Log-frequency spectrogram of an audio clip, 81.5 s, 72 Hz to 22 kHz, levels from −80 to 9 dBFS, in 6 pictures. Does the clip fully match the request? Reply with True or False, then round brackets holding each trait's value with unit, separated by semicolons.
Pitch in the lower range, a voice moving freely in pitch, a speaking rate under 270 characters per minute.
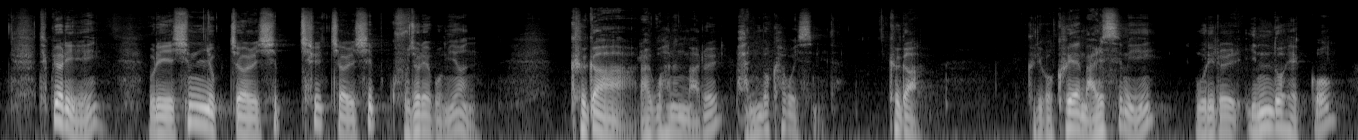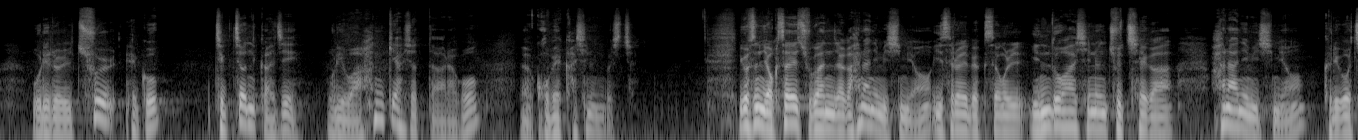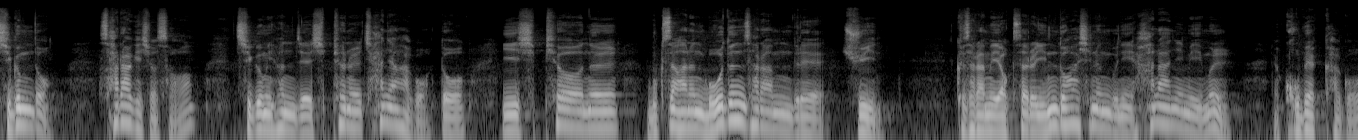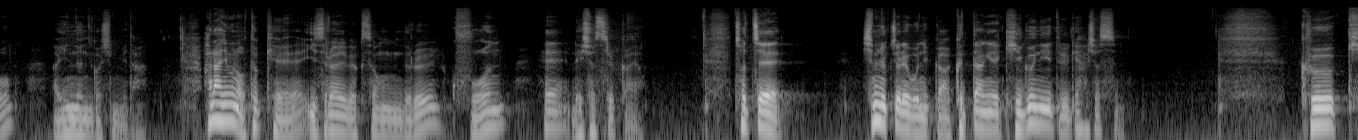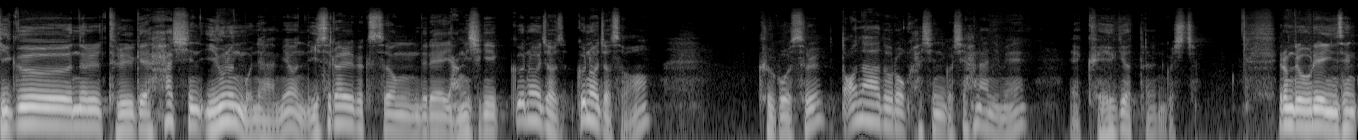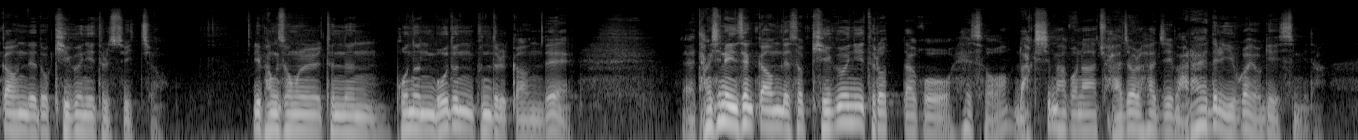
False (105 Hz; 4.9 semitones; 260 characters per minute)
